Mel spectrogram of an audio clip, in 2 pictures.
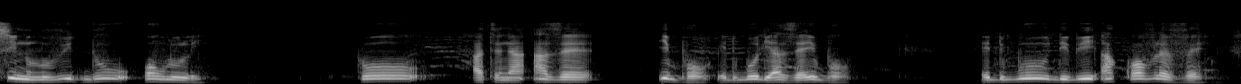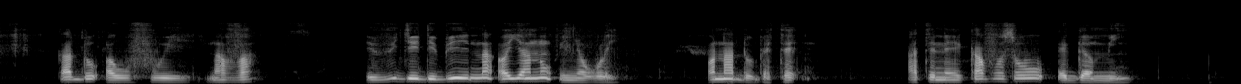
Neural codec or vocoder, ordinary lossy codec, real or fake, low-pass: none; MP3, 48 kbps; real; 7.2 kHz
